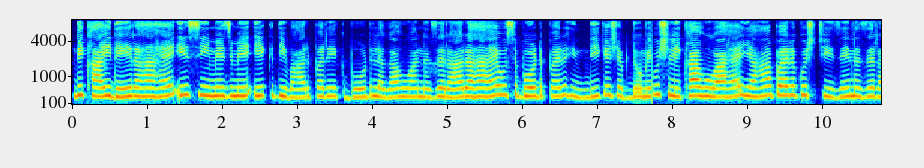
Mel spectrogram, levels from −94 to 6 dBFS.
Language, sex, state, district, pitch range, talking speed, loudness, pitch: Hindi, female, Uttar Pradesh, Budaun, 270-295 Hz, 195 wpm, -22 LUFS, 280 Hz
